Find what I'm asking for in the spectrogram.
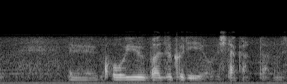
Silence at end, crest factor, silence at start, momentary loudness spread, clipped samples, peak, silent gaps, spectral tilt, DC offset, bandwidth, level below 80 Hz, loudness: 0 s; 18 dB; 0 s; 13 LU; under 0.1%; -6 dBFS; none; -6.5 dB/octave; under 0.1%; 4.9 kHz; -46 dBFS; -25 LUFS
